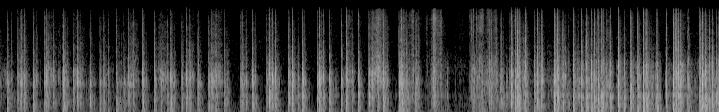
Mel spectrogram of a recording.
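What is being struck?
Clear plastic blister pack holding plastic palettes.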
